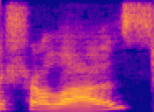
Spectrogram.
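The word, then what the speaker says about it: Charlas: And this year again, there is a, I guess it's pronounced Charles track going again, right? – Yeah. I've heard people say Charles.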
